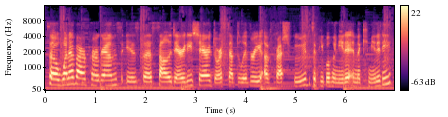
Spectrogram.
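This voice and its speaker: A woman's voice: mid-range voice, brisk. A woman speaking as a farmer and activist, explaining her work in a documentary interview style. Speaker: farmer and food justice activist. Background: background music.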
